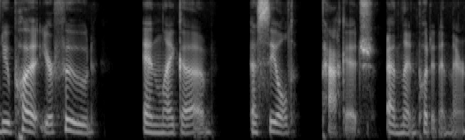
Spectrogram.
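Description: The speaker has an American accent and vocal fry, with ordinary pitch variation. The pace is fairly slow, broken by long, frequent pauses. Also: woman, fairly low pitch for a woman. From US, Oregon and Virginia. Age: 20s. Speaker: architecture student. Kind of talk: casual chat. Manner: animated.

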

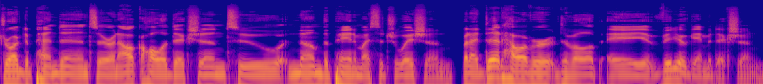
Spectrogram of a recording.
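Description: Recorded very clean against a silent background, dry and close with no echo, a man with an ordinary speaking voice talks at a fairly low pitch and moderate pace. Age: 20s. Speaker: podcast host. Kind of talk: motivational monologue.

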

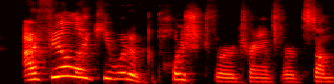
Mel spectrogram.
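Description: An American accent from a man at a fairly quick pace, with very wide pitch swings. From United States. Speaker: podcast host. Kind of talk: casual banter about fantasy football.

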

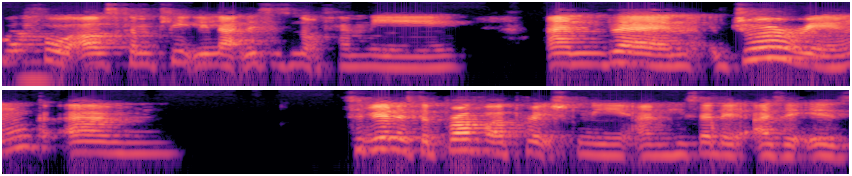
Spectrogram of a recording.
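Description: In a normal speaking voice, a woman at medium pitch talks at a moderate pace with ordinary pitch variation and big swings in loudness. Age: 20s. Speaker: business owner and podcast guest. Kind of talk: casual chat.

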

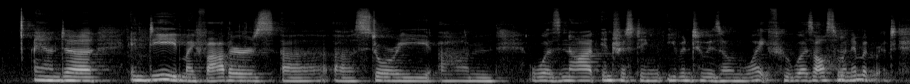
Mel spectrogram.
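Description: Somewhat breathy and fairly low, a woman's voice moves at a fairly slow pace with monotone, flat intonation. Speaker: refugee studies researcher and teacher. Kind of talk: panel discussion. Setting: stage with audience.

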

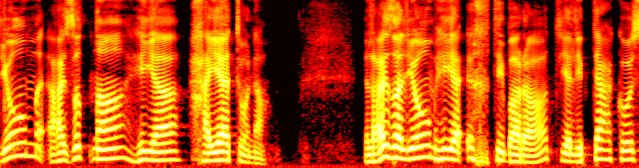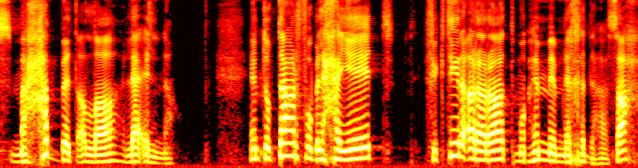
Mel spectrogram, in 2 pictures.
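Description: A man's normal speaking voice, fairly high in pitch, at a fairly slow pace with lively intonation, dry and close with no echo, in a very clean recording with a silent background. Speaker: church service host. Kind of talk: sermon. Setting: stage with audience.

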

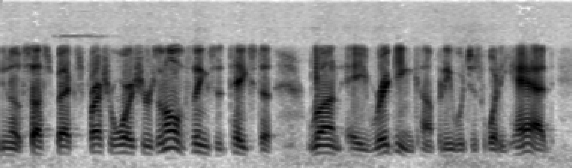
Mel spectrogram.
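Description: A man with a fairly low voice talks at a moderate speed. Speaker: auctioneer. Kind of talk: phone interview. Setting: phone call. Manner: serious-sounding.

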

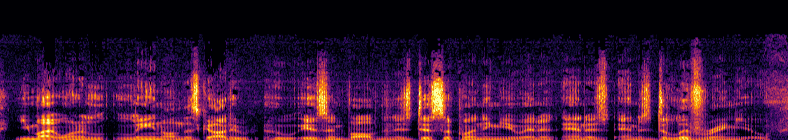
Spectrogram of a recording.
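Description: With an American accent, a man with a very deep, low voice talks very fast and flat, with hardly any pauses, on a very clean recording with a silent background. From Texas, military family. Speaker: pastor. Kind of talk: casual chat.

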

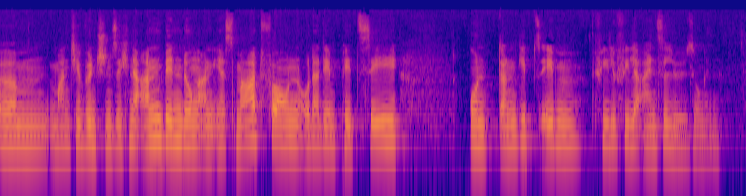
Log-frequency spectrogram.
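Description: A woman speaks at a moderate pace with medium pitch. Her intonation is monotone and flat. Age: 50s. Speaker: master hearing aid acoustician, business owner. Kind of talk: interview. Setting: her shop.

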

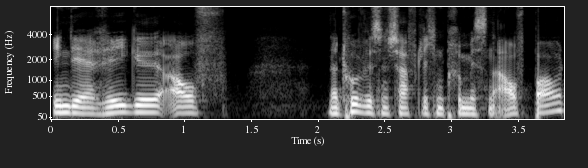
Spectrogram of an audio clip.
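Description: This is an unremarkable speaking voice with fairly even intonation. The recording is very clean, with a silent background. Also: man. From Berlin, Germany. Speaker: university student. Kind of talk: casual interview.

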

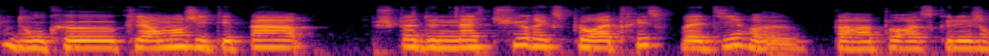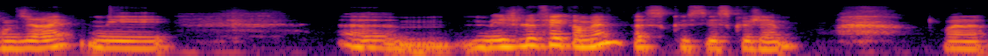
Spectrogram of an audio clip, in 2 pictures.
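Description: A woman at medium pitch, with fairly even intonation, a moderate pace and long, frequent pauses. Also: very clean recording, silent background. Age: 30s. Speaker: translator and travel business founder. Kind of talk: casual interview. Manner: hesitant, many fillers.

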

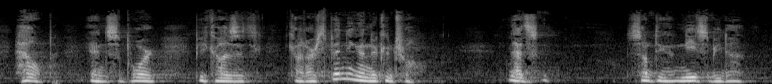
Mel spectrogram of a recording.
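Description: Against noticeable background noise, a man with a fairly high pitch speaks with ordinary pitch variation. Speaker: church member. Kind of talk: testimony.

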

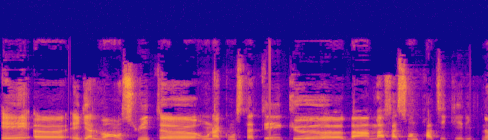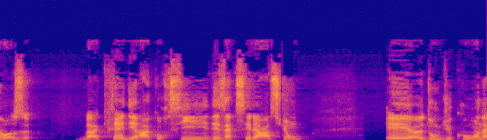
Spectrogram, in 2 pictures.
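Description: A plain, everyday voice goes at a fairly slow pace with lively intonation. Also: man. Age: 40s. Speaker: hypnosis trainer. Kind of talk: live webinar talk. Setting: online live stream.

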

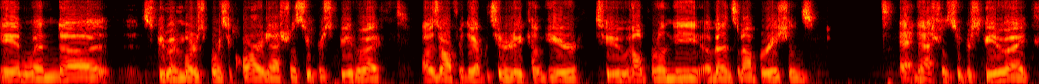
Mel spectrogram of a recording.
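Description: The man's fairly low voice has a bright, sharp tone and a monotone, flat intonation. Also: fairly quick pace. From northeastern US. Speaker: speedway executive. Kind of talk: interview.

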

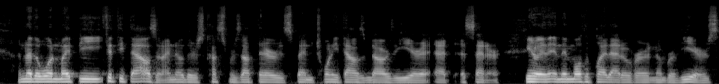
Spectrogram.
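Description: The speech moves at a very fast pace with hardly any pauses. Its intonation stays fairly even. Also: man, fairly low pitch for a man. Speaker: podcast host. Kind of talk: casual interview.

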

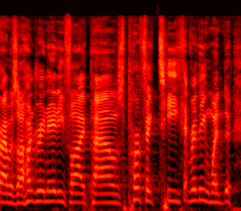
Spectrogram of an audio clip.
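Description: This man's voice is raised and projected, high-pitched, with a bright, sharp tone. He keeps a moderate pace. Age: 40s. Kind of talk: interview with stand-up bits. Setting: studio with live audience. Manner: animated.

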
